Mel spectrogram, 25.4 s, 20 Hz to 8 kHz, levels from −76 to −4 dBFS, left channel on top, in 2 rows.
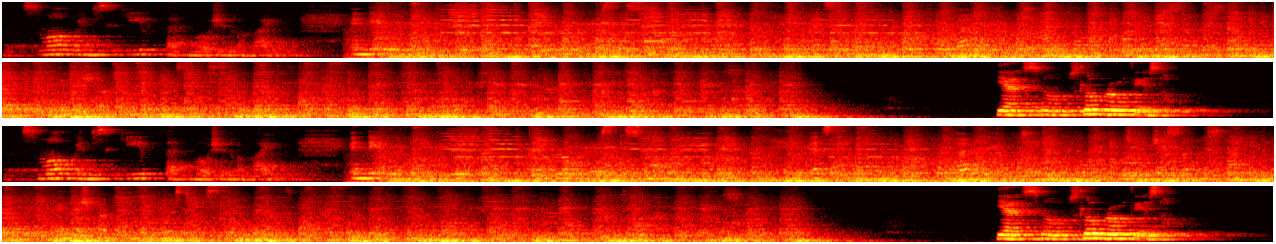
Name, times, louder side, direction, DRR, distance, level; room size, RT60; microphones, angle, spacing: voice 1, 0.2-4.8 5.3-9.2 9.5-12.5 12.9-15.6 18.9-19.1 19.9-20.1, right 2 dB, 80° right, -3 dB, 0.8 m, -36 dB
sound 1, 3.4-10.6, left 1 dB, 80° left, 0.4 m, -37 dB
sound 2, 3.7-20.7, equal, 35° left, 0.6 m, -29 dB
voice 2, 22.7-24.4, right 1 dB, 5° right, 0 dB, 0.3 m, -23 dB
3.7 x 2.1 x 3.4 m, 1.4 s
head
